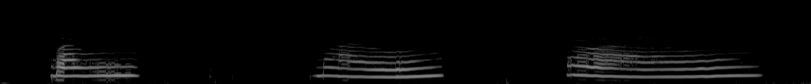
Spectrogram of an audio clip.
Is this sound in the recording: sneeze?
no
